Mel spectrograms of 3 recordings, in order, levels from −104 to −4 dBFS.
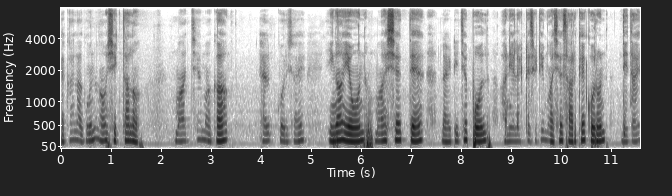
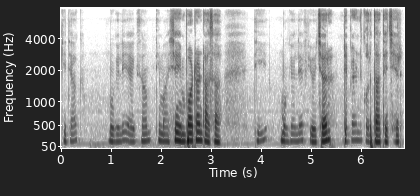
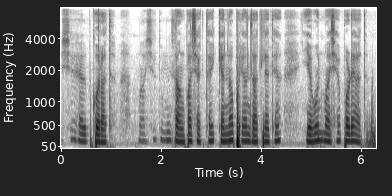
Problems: constant background noise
